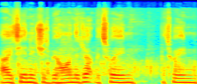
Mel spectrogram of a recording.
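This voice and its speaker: Fairly high-pitched male voice in a relaxed tone, with noticeable background noise. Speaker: bowls commentator. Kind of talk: live sports commentary. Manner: relaxed, conversational with some hesitations.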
